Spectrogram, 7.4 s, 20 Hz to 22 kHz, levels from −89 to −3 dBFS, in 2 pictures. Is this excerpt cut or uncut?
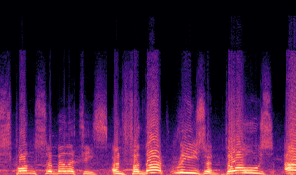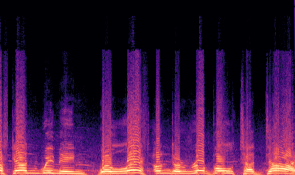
cut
